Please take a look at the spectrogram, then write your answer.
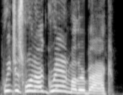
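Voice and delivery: very high-pitched desperate plea; thin high begging. A narrator's reading. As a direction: plead like a distraught child. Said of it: "Sabrina begged".

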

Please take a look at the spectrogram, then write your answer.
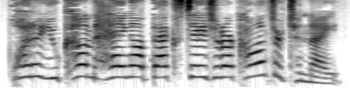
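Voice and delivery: high, eager invitation; excited. A narrator's reading. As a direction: ask it with bright excitement. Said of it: "they said excitedly".

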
